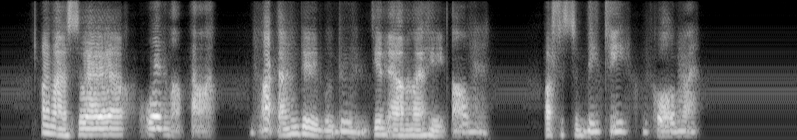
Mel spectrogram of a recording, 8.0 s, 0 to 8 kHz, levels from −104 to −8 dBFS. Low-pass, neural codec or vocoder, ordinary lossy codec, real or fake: none; codec, 16 kHz, 0.5 kbps, FreqCodec, smaller model; none; fake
